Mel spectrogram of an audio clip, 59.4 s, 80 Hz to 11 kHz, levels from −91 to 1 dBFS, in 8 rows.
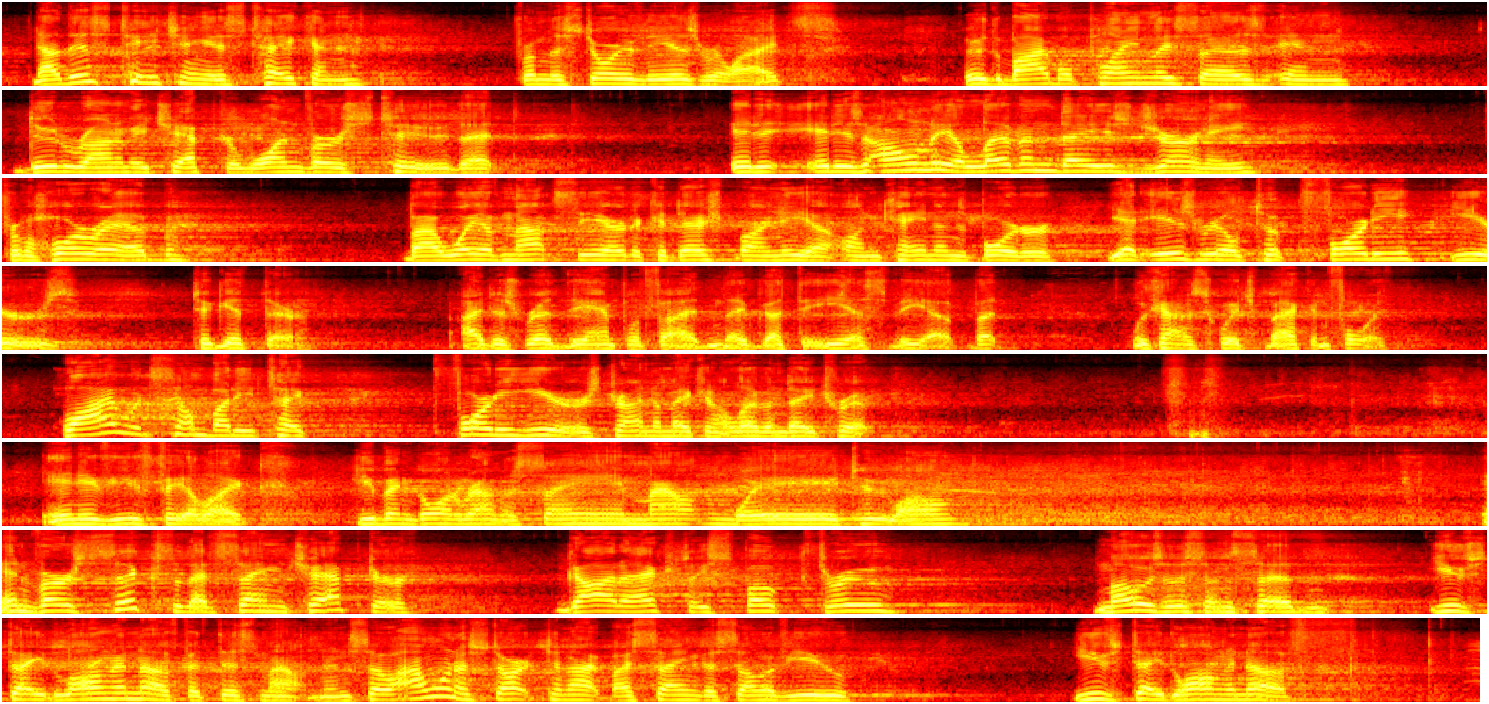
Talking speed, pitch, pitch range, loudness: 135 wpm, 190 Hz, 175-210 Hz, -15 LUFS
